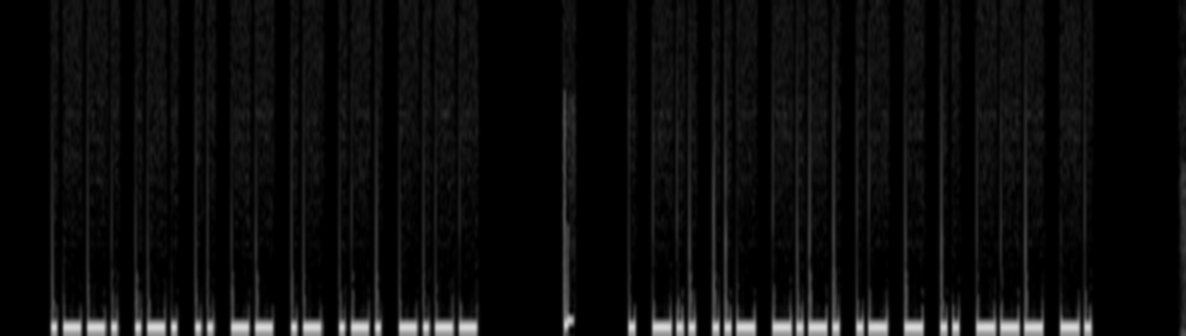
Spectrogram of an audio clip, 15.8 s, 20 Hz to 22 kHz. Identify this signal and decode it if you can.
Morse code, heard as a keyed tone, about 15 wpm, 700 Hz. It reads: PRIMARY EDUCATION
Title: Sentences from Top 1100 Words - New Word Drill Alt - 15wpm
